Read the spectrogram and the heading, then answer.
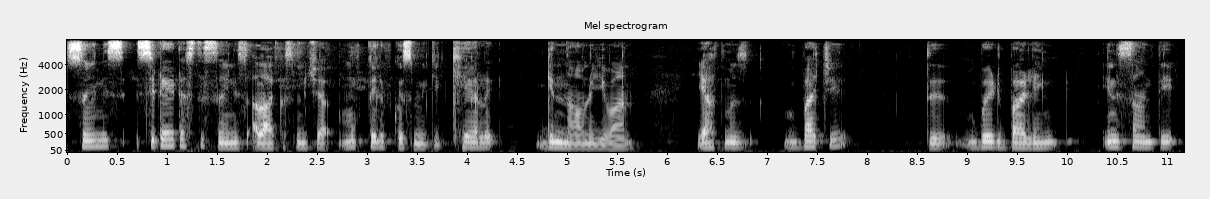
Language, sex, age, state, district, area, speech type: Kashmiri, male, 45-60, Jammu and Kashmir, Budgam, rural, spontaneous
